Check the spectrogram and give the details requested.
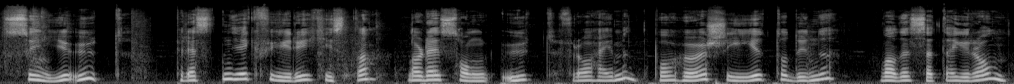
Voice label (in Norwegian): synje ut, Numedalsmål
